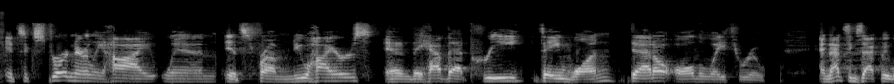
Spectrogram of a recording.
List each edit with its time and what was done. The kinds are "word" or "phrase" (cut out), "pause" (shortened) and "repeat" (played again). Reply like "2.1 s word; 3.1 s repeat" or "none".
none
